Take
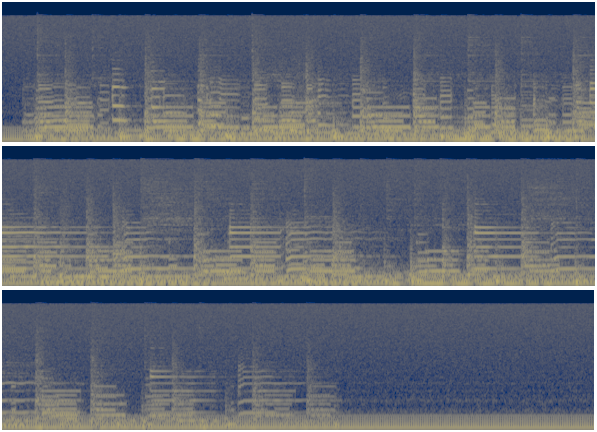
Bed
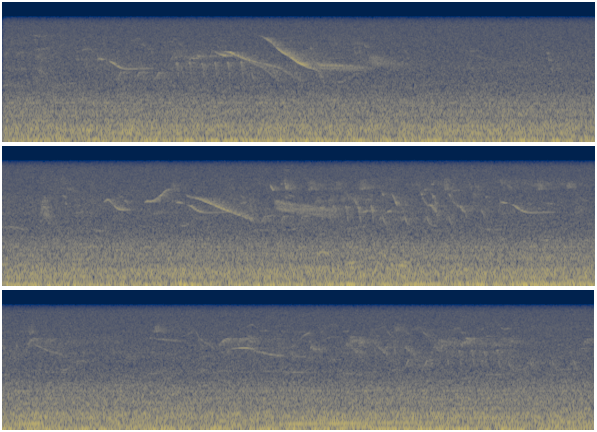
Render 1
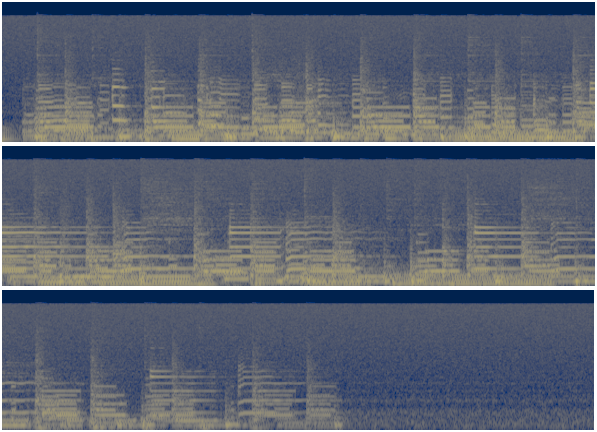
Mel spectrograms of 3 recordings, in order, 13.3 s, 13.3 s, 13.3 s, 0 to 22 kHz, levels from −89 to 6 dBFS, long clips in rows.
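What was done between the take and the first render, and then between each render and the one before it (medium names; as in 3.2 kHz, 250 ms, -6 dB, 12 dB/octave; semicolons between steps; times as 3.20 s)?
hum notches 60/120/180/240/300 Hz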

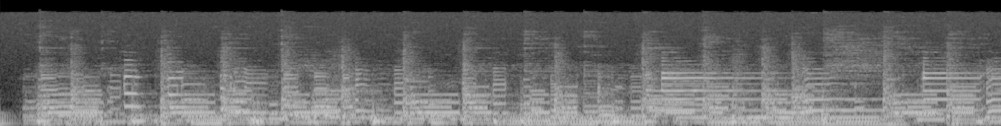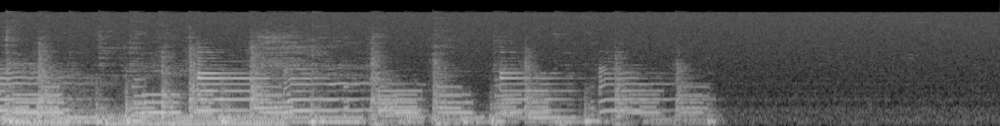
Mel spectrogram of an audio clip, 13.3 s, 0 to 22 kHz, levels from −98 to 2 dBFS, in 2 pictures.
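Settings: noise print and reduce 8 dB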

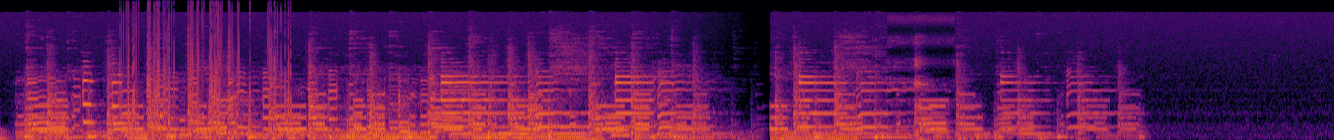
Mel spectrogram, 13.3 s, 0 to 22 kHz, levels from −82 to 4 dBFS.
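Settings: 1.19–2.92 s: integer overflow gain 16 dB; 6.37–7.70 s: fade out; 8.87–9.55 s: rippled EQ curve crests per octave 1.1, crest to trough 15 dB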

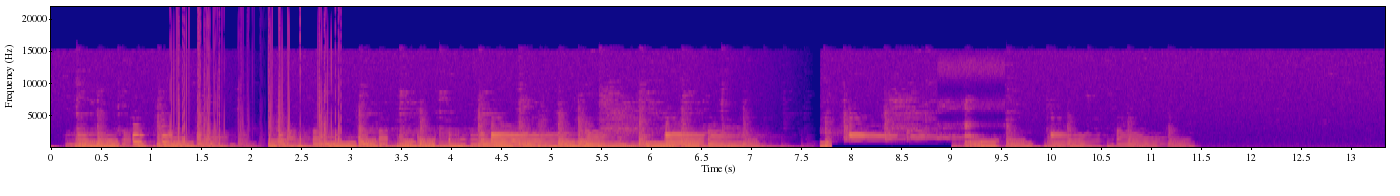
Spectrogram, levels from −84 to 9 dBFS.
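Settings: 1.32–2.18 s: fade out; 7.81–9.02 s: steep high-pass 1.4 kHz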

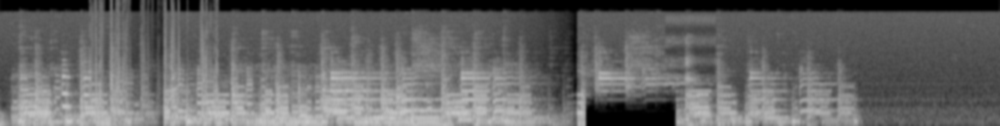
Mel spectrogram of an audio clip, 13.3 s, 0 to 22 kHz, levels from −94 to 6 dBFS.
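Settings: trim +7 dB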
